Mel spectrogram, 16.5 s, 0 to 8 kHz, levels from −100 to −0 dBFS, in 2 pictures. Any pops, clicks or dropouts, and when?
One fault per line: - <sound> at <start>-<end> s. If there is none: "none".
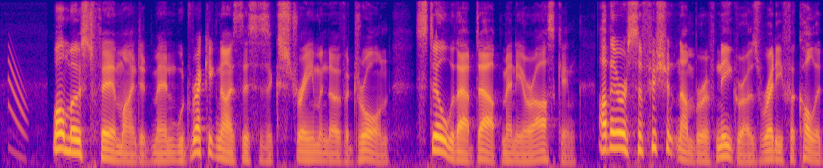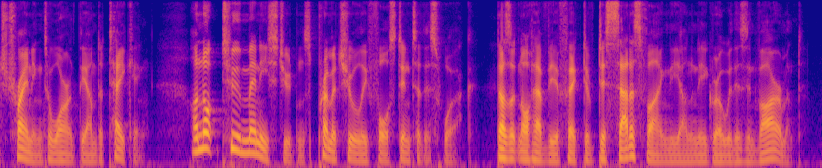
- chirp at 0.1-0.3 s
